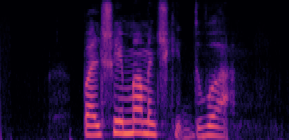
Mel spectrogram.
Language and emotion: Russian, positive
